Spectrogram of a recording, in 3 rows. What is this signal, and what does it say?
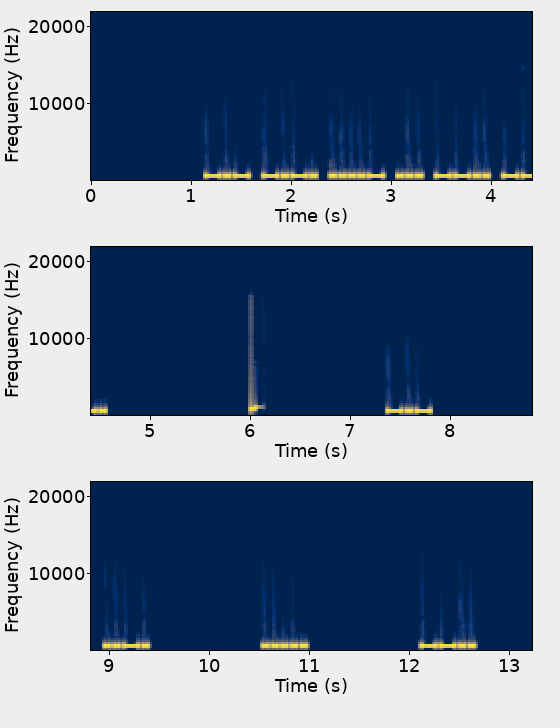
Morse code, heard as a keyed tone, about 25 wpm, spaced as for 12 wpm, 700 Hz. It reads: KC4SZG KF5Z
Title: USA Call Signs - 6 Characters - 8x Character Spacing - 25wpm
